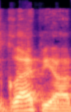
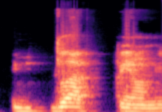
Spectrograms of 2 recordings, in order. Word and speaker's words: Glapion: I think, did you pronounce it wrong? It's Glapion, right? Glapion, yeah.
